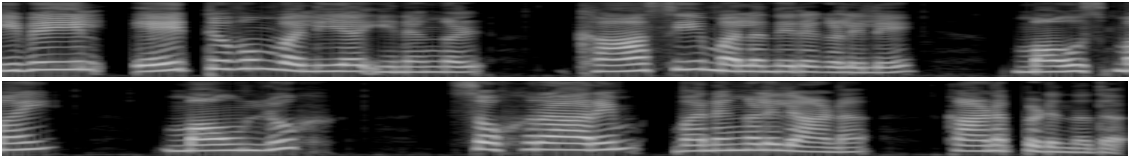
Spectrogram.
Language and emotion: Malayalam, neutral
